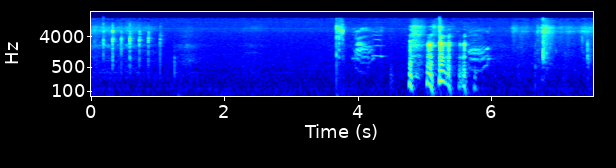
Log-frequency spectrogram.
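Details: Nine-month-old neutered male blue point Siamese cat indoors, frustrated and still trying to mount a smaller cat. Soft ticking sounds come first, then loud, strained, rough yowls in a cluster of broken harmonic cries near the middle, with one later cry.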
